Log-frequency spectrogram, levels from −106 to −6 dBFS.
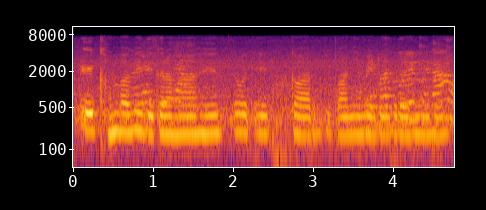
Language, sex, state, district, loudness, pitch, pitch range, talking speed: Hindi, male, Maharashtra, Nagpur, -25 LUFS, 180 Hz, 175-185 Hz, 190 wpm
